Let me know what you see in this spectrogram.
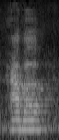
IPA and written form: ˈhæmə (hammer)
